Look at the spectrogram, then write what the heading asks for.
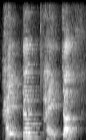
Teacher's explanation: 한자인 경우 리을 뒤에 우리가 디귿 또는 지읒 또는 시옷 이런 것들은 된 소리로 발음을 합니다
